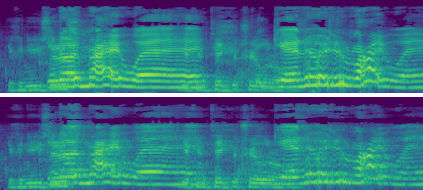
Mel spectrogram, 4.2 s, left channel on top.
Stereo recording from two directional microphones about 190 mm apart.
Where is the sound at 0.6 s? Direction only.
65° left (ahead or behind).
